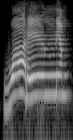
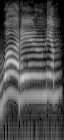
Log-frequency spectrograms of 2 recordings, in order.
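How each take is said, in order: No difference in how they are said.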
